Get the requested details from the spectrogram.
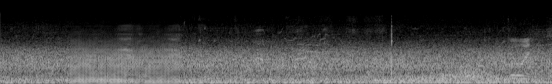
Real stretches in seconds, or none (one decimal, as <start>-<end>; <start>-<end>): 0.0-0.7; 1.8-5.5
